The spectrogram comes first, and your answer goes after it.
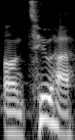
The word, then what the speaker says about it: An Tuath: Now basically onuha which is spelled antuha o n t h o o h a is basically an old Irish word for the tribes.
